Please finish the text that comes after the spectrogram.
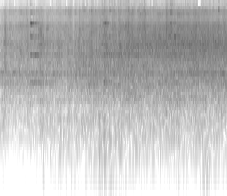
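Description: An O gauge model train hauls a string of about twelve boxcars around a layout, making a faint, continuous rumble with light rhythmic clicking of wheels on track, heard alone at a modest distance.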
